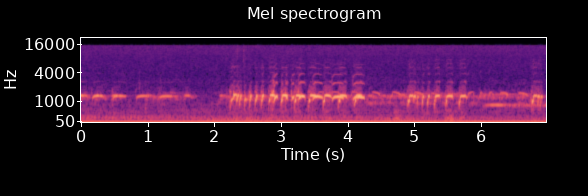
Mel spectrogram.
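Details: A local zebra dove used as a lure call gives two bursts of quick, stuttering cooing notes, several per second, preceded by a faint steady whistle-like tone.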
